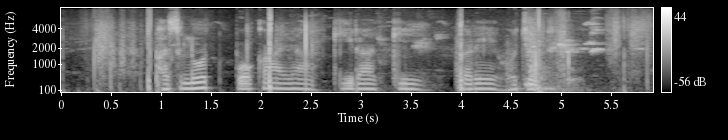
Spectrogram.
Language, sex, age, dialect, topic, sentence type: Magahi, male, 31-35, Northeastern/Surjapuri, agriculture, question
